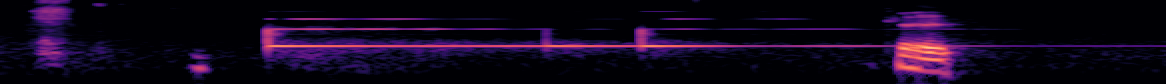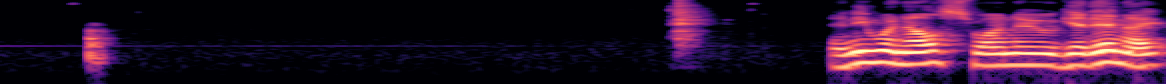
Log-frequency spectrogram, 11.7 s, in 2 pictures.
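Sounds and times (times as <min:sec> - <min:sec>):
bell ringing: 0:01.4 - 0:06.0
speech: 0:04.5 - 0:04.9, 0:10.0 - 0:11.6.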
